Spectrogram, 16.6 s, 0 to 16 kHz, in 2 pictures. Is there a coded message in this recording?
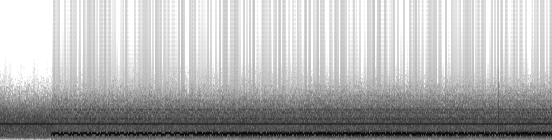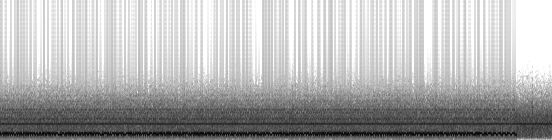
Yes: NAVTEX (SITOR-B), 100 baud, 170 Hz shift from 0.8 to 16.0 s, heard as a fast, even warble, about 730 Hz centre, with radio static and a steady whistle near 1860 Hz. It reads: JBW6 JT6E Y932 S5DN TLZJ 7L3Z CT5T FSLV 3735 X8OJ 2M4J 0YSD LMM8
